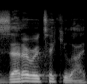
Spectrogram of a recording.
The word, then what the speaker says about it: Zeta Reticuli: It's Zeta Reticuli.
